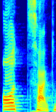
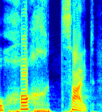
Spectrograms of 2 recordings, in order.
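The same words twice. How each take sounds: First: "Hochzeit" as "ot-zeit", h and ch dropped; missing ch. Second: "Hochzeit" with breathed h and scraped ch; correct ch. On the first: Retold or imitated. Teacher imitates student who couldn't say CH, "Hochzeit" as ot-zeit. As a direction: leave the rasp out of "Hochzeit": ot-tsait. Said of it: "ela falou". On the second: Shown as a demonstration. Teacher recalls the model given to student, "Hochzeit" with full ch. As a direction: scrape the back-of-throat ch in "Hochzeit". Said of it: "falar o C H".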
